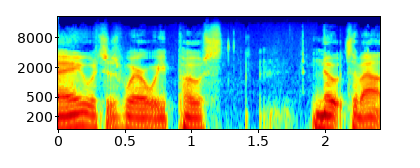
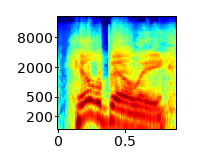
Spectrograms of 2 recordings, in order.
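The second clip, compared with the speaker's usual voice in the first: louder, higher called-out yell; 5 semitones higher, 6 dB louder than usual. Retold or imitated. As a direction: shout it from the audience. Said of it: "someone in the audience yelled out".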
